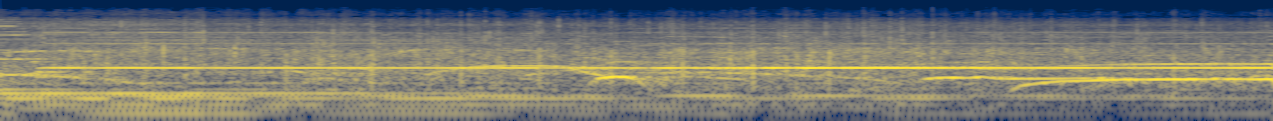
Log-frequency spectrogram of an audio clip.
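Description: Harmonica played into a vocal microphone, holding one long steady note over the band, while the audience cheers, whoops and applauds.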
